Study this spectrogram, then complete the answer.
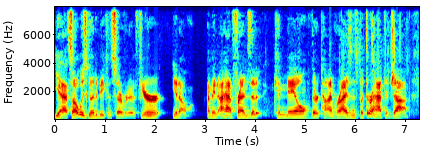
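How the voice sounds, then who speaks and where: At a moderate pace with hardly any pauses, an ordinary speaking voice carries fairly even intonation. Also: man, medium pitch for a man. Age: 30s. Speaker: mortgage lender. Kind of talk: casual interview.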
